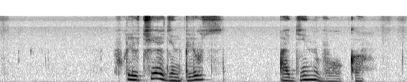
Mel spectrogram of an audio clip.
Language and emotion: Russian, sad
